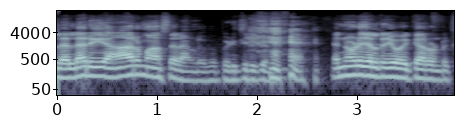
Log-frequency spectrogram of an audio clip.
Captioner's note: laughter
